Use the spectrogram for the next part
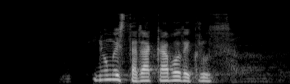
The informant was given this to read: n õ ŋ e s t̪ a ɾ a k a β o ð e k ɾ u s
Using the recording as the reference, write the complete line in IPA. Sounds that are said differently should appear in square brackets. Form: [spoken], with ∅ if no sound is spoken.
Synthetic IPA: n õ ŋ e s t̪ a ɾ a k a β o ð e k ɾ u [θ]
